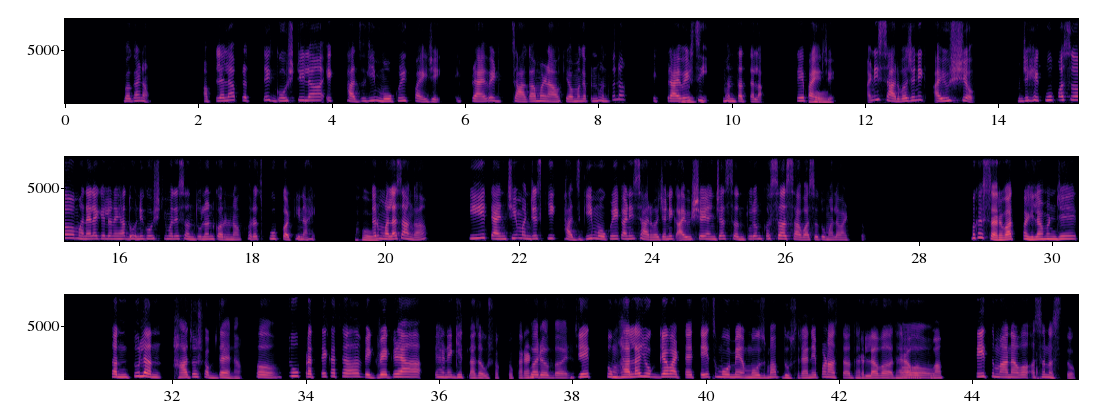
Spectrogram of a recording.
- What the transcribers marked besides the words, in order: in English: "प्रायव्हेट"; other noise; in English: "प्रायव्हसी"; stressed: "प्रायव्हसी"; tapping; stressed: "संतुलन"
- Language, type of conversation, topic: Marathi, podcast, त्यांची खाजगी मोकळीक आणि सार्वजनिक आयुष्य यांच्यात संतुलन कसं असावं?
